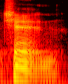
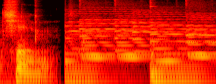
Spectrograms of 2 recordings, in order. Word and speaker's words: Chen: Now, also his name is Mr. Chen. Um, not Chin, but they're saying the Americans getting his name wrong, right?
